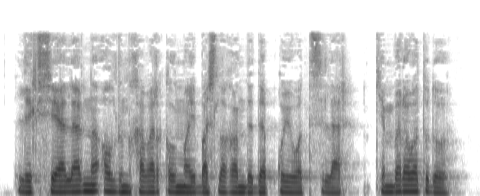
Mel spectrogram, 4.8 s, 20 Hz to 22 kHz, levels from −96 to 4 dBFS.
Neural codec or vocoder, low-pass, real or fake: none; 10.8 kHz; real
